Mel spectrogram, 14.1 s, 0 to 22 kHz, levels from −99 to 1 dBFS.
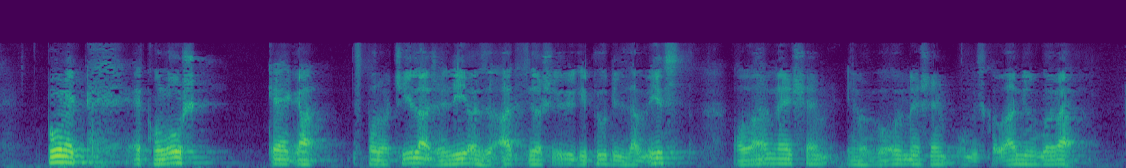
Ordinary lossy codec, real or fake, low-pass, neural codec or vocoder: AAC, 24 kbps; fake; 19.8 kHz; codec, 44.1 kHz, 2.6 kbps, DAC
